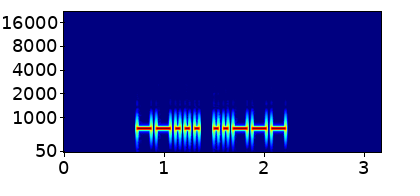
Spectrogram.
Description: Morse code, heard as a keyed tone, about 33 wpm, 700 Hz. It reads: 7 2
